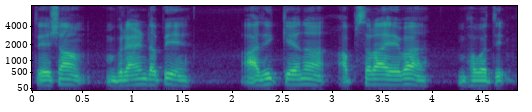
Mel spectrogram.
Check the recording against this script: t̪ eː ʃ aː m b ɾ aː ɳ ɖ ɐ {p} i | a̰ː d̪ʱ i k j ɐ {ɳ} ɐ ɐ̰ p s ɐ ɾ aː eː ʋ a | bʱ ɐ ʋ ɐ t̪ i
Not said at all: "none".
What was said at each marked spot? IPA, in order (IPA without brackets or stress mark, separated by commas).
p, n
